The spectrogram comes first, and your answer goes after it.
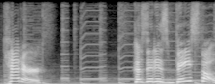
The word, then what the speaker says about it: Keter: It is actually not Keter. I looked it up. It is not Keter. It is actually pronounced Keter.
